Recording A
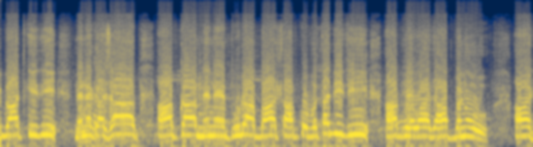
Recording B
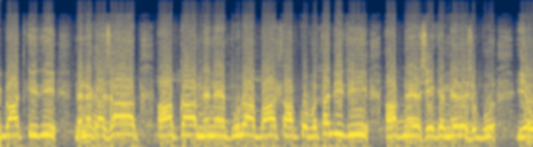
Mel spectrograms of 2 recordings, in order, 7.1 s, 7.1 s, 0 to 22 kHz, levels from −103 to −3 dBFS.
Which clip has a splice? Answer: A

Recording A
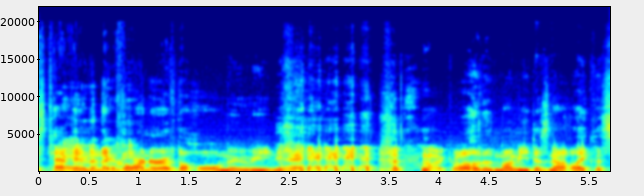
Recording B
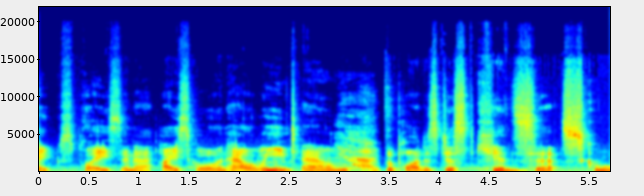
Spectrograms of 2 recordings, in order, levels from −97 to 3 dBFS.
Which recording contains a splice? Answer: B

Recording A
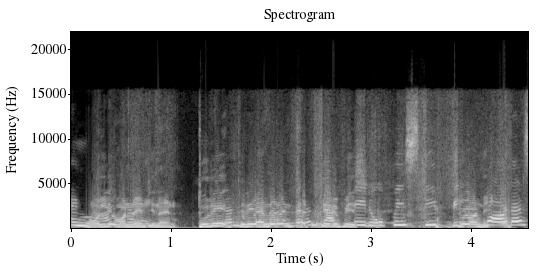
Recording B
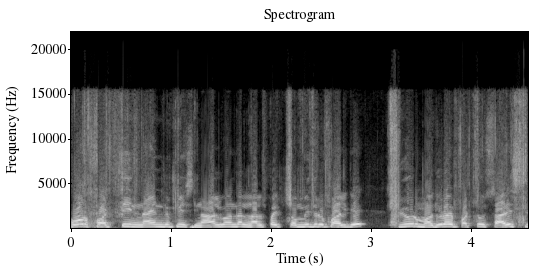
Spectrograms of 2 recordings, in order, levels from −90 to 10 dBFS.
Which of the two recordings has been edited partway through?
A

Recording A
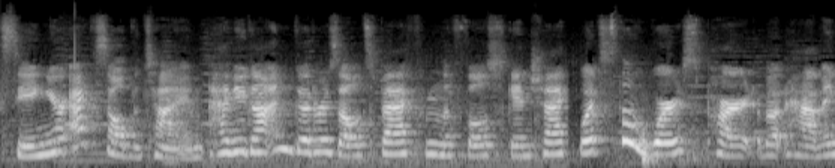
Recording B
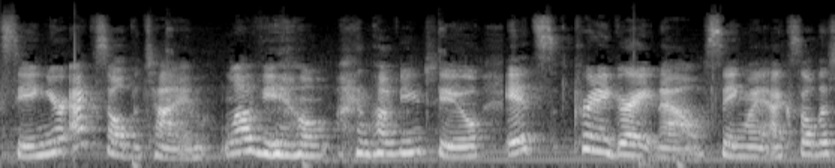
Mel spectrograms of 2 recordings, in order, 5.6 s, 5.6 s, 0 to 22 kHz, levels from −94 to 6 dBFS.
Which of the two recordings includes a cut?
A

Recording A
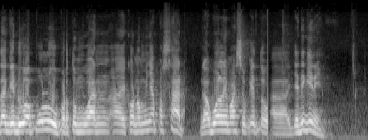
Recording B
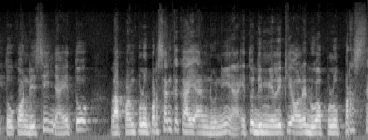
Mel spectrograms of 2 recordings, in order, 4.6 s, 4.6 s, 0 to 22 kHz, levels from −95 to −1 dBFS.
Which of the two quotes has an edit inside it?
A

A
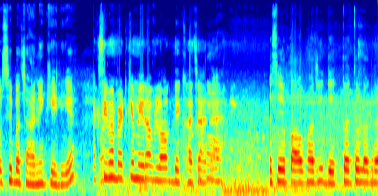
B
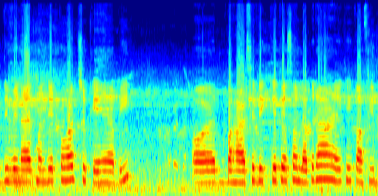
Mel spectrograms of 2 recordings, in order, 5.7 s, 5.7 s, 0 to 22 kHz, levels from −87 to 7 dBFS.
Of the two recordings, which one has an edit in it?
A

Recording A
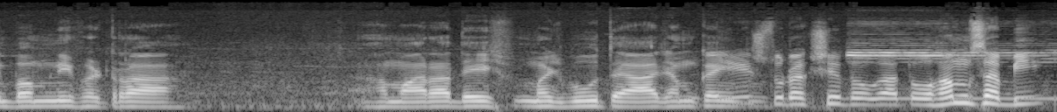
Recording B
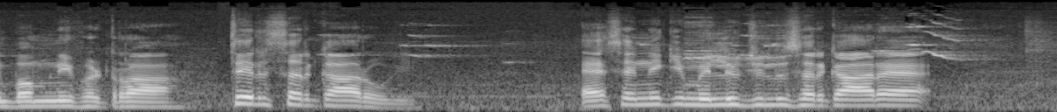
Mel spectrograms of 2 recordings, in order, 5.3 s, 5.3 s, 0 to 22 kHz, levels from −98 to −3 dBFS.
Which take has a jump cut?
B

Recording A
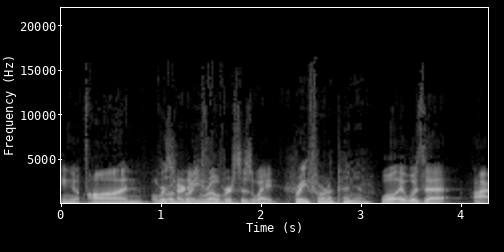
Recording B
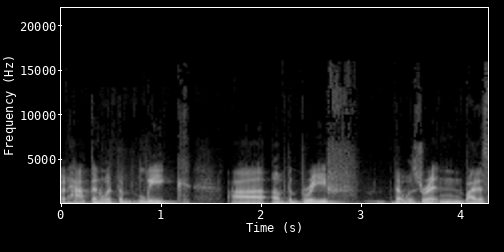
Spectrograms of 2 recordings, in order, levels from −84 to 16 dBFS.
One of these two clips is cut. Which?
A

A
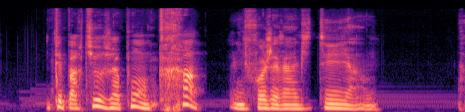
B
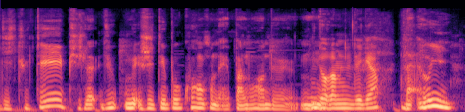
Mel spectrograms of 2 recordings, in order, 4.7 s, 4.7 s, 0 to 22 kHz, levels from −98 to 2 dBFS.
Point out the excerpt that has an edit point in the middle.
A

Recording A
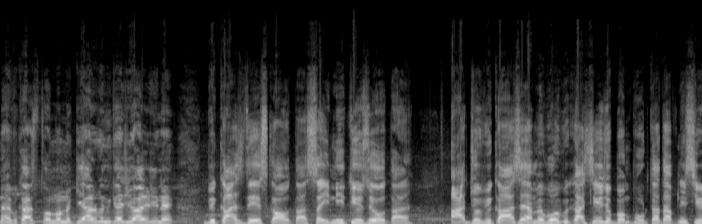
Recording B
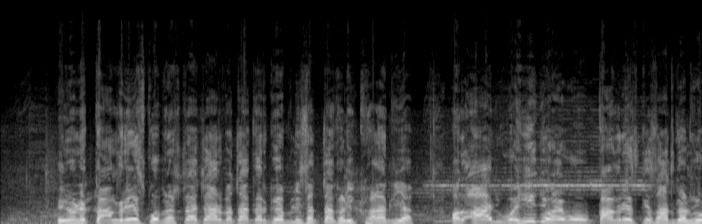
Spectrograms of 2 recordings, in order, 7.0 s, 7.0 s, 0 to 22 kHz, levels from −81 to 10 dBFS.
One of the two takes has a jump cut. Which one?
A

